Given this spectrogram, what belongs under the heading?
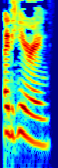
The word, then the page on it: adhering: British English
